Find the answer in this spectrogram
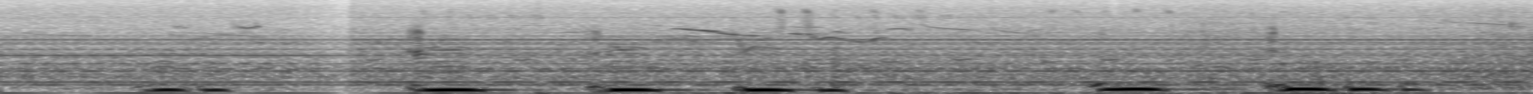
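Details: Two southern ground hornbills call to each other at sunrise in the Mara, booming deep, hollow, flute-like notes in pairs and triplets about a second apart over a faint steady hum; locally their call is taken as a sign of rain.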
